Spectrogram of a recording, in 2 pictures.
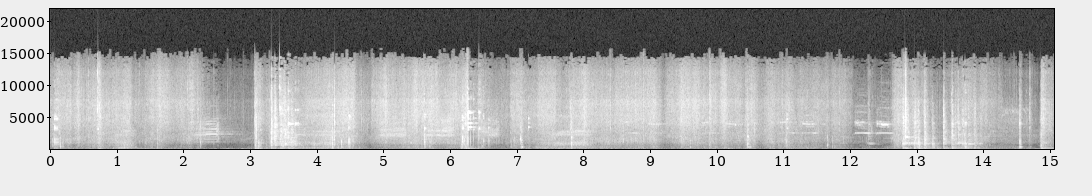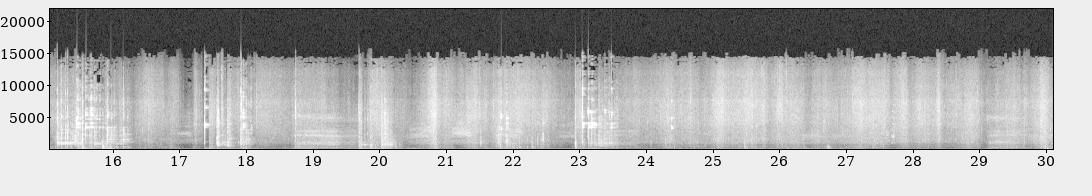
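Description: Plastic garbage bags crinkling and rustling while empty cans and glass bottles clink and clatter as they are rummaged through by hand, in irregular bursts.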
